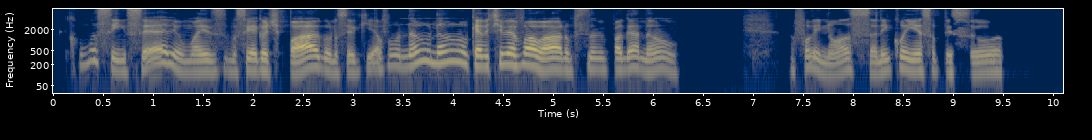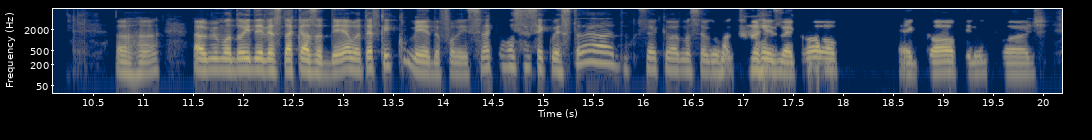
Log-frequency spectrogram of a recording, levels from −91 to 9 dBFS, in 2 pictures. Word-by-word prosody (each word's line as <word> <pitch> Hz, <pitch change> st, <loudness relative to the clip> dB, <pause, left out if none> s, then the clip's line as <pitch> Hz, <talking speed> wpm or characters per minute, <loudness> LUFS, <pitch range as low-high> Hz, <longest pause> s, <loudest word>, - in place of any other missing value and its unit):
como 210 Hz, -, -14 dB
assim? 150 Hz, -, -1 dB
Sério? 150 Hz, -, 0 dB
Mas 130 Hz, +1 st, -5 dB
você 140 Hz, +1 st, -3 dB
quer 140 Hz, -, +1 dB
que 145 Hz, -, -1 dB
eu 140 Hz, -, +1 dB
te -, -, -5 dB
pago?" 155 Hz, +6 st, +4 dB
Não 130 Hz, -, -10 dB
sei 130 Hz, +2 st, -4 dB
o -, -, -14 dB
quê. -, -, -11 dB
Ela -, -, -7 dB
falou: 190 Hz, -1 st, -9 dB
"Não, 225 Hz, +9 st, -3 dB
não. 245 Hz, +3 st, -2 dB
Eu 220 Hz, -, -4 dB
quero 180 Hz, 0 st, +4 dB
te 210 Hz, +2 st, -2 dB
levar 200 Hz, -1 st, +4 dB
lá, 155 Hz, -1 st, +6 dB
não 150 Hz, -, -7 dB
precisa 155 Hz, +2 st, -9 dB
me 150 Hz, -1 st, -13 dB
pagar 155 Hz, +3 st, -2 dB
não." 145 Hz, -1 st, -7 dB, 1.1 s
Eu -, -, -20 dB
falei: -, -, -7 dB
"Nossa, 120 Hz, +2 st, -4 dB
nem 130 Hz, +3 st, -6 dB
conheço 145 Hz, -4 st, -3 dB
a -, -, -22 dB
pessoa." 125 Hz, -1 st, -7 dB, 1.2 s
Aham, 120 Hz, +2 st, -4 dB, 0.3 s
ela 145 Hz, -, +7 dB
me 150 Hz, +1 st, -2 dB
mandou 150 Hz, 0 st, +3 dB
o -, -, +7 dB
endereço 150 Hz, -2 st, +6 dB
da 140 Hz, -, +8 dB
casa 135 Hz, -3 st, +5 dB
dela, 130 Hz, +7 st, +4 dB
eu -, -, +3 dB
até 150 Hz, -, +4 dB
fiquei 185 Hz, +3 st, -1 dB
com 255 Hz, -, -16 dB
medo, 125 Hz, -, +2 dB
eu -, -, -15 dB
falei: 115 Hz, 0 st, -7 dB
"Será 165 Hz, +8 st, -1 dB
que -, -, -42 dB
eu 180 Hz, -, -17 dB
vou 175 Hz, 0 st, -5 dB
ser 175 Hz, -, -1 dB
sequestrado? 180 Hz, -, -1 dB
Será 160 Hz, -3 st, -4 dB
que 150 Hz, -, -14 dB
eu 150 Hz, -, -2 dB
anuncio 140 Hz, -2 st, -4 dB
alguma 130 Hz, 0 st, -4 dB, 0.2 s
coisa? 145 Hz, -4 st, +4 dB
É 120 Hz, -, +4 dB
golpe? 155 Hz, -2 st, +1 dB, 0.6 s
É -, -, -3 dB, 0.2 s
golpe, 125 Hz, -1 st, +2 dB
não 120 Hz, +1 st, -10 dB, 0.2 s
pode." 110 Hz, 0 st, -6 dB
145 Hz, 205 wpm, -24 LUFS, 130-170 Hz, 1.2 s, da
